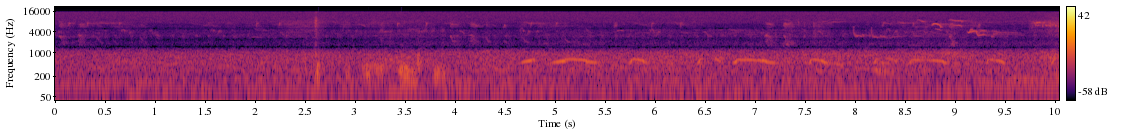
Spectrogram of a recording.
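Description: A bird calling: a run of short, soft hooting notes, about two a second, starting about five seconds in.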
